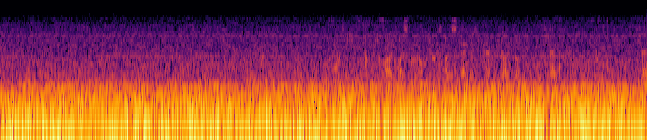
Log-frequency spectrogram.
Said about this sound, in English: Yeah, the plane sound that I'm using. So far the plane is flying great, though. I don't mind the sounds. They're a little gentler on my ears.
